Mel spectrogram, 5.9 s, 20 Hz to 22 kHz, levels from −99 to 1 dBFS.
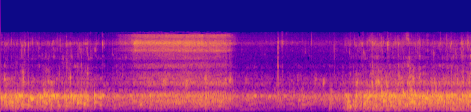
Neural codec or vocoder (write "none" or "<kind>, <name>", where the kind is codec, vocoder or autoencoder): none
